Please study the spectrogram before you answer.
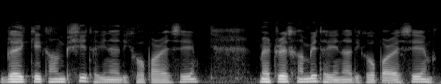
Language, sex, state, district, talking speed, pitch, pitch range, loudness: Nagamese, male, Nagaland, Kohima, 190 wpm, 120 Hz, 105-125 Hz, -19 LUFS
